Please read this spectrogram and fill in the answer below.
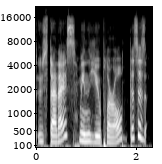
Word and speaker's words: ustedes: Both are pronounced ustedes.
